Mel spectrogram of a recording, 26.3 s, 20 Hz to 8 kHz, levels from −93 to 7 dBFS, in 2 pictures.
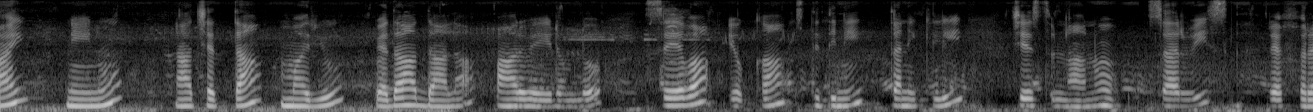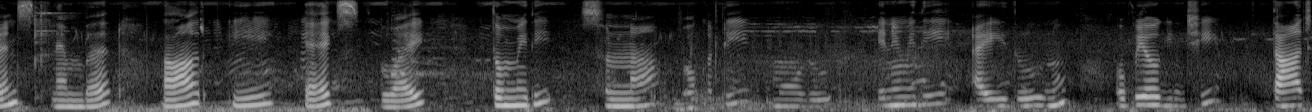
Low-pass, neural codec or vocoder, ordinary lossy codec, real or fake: none; none; none; real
